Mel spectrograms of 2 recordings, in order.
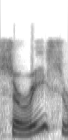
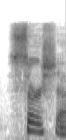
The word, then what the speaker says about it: Saoirse: Is it Cerise Ronan? – Saoirse. – Is that how you say? – Saoirse. Saoirse Ronan. Boy, all right, we'll go with Saoirse then.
